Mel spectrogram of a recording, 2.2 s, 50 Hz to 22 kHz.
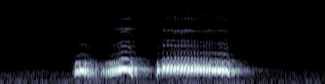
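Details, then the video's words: Spotted dove (tekukur) in kuk 2 style: two soft, husky coo notes, a shorter wavering one then a longer even one, over quiet background hum. "SUARA BURUNG TEKUKUR KUK 2 GACOR"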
